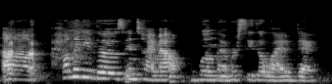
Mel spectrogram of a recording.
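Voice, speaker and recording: A chatty woman co-hosts a live sewing shop stream, greeting viewers by name in a bright, forceful voice. She sits a little back from the microphone. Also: medium pitch, expressive, brisk, gravelly, breathy edge, far from the mic. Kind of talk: casual live-stream chat.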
